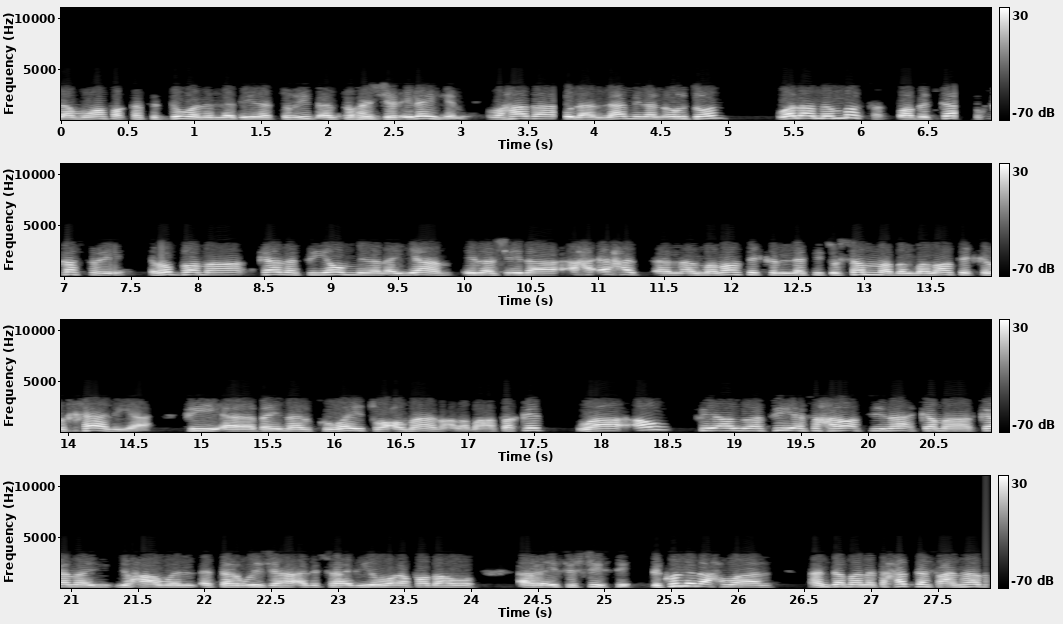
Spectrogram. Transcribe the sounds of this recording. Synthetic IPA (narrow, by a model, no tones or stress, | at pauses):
ʔɪlamʊwaːfɑqɑd̪ːʊwalalːaðiːnat̪ʊɾiːd̪ʔant̪ʊɦaʒːɪɾʔɪlejɦɪmwɪɦaːðalanlamɪnɪlʔʊɾd̪ʊn | walamɪmbɑsˤɾwɪbɪt̪ːaːlilqɑsˤɾi | ɾˤʊbːamakaːnafijoːmːɪnɪlʔajːaːmʔɪlaʃʔɪlaaʔaħad̪̚ɪlmɑnɑːt̪ˤɨqalːat̪it̪ʊsamːabɪlmɑnɑːt̪ˤɨqɪlxaːlɪja | fibeːnalkʊwejt̪wɪʕʊmaːnʕalamʔaʕt̪ɑqɪd̪̚ | wɪʔaw | fiʔafisˤɑħɾˤɑːʔsɪnaːʔkamakaːnajʊħaːwɪlt̪aɾˤwiːʒahaalʔɪsɾˤɑːʔɪlɪjːuːnwɪɾˤɑfɑd̪ˤɑhu | ʔɪrˤːɑʔiːsɪʃːiːsibɪkʊlːɪlʔaħwaːl | ʕɪ̰nd̪amanat̪ḁħad̪ːaθʕanɦaːð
